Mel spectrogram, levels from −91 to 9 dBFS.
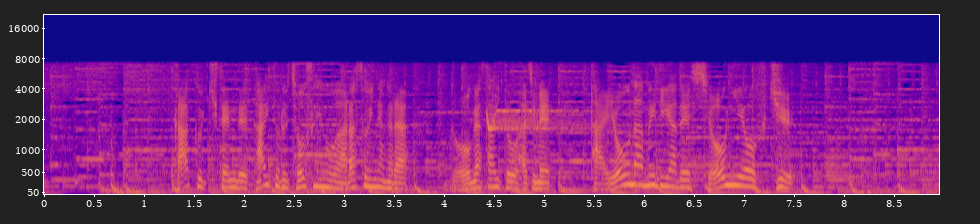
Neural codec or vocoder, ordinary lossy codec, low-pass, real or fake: none; none; 7.2 kHz; real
